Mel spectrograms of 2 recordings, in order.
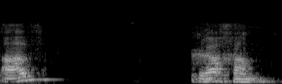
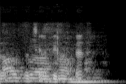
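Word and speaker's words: אברהם: So Av is a closed syllable, so we want a short vowel. Yeah. Mm-hmm. When you close it with shva, Av. Okay, and then same. But it's an open syllable. The accent's here. Open syllable. Long vowel. Long vowel. Avra. And also the accented syllable generally takes long vowels.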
